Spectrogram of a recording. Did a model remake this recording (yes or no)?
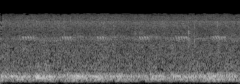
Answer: no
